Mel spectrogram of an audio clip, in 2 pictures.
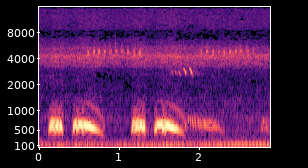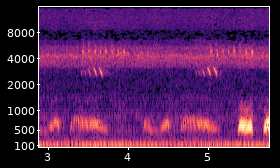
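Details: Decoy spotted dove kept in a cage sings its formal cooing pattern, thúc gù and lèo dặm: two loud short-long coo pairs, then gentle wavering low coos, and a further pair at the end, with high insect buzzing throughout.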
